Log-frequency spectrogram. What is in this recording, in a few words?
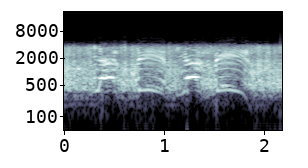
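Russian aircraft destroyed mood high, speech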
